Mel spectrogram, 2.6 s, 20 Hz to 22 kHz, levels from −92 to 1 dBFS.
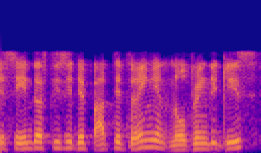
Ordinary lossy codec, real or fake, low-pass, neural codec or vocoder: none; fake; 5.4 kHz; codec, 16 kHz, 1.1 kbps, Voila-Tokenizer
